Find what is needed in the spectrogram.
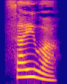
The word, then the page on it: ಸೈವ: saiva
